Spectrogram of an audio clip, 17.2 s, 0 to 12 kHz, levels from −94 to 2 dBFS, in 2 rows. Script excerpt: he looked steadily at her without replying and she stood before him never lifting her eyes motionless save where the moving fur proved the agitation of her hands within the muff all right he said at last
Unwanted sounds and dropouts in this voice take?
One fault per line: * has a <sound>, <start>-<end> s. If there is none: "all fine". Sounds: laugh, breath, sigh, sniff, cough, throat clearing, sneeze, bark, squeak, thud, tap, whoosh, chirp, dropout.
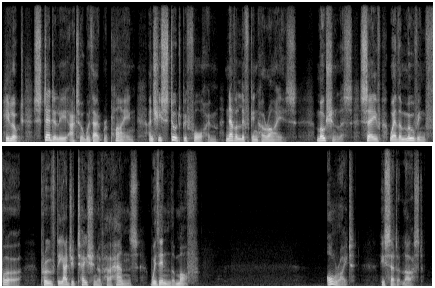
all fine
